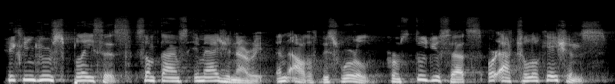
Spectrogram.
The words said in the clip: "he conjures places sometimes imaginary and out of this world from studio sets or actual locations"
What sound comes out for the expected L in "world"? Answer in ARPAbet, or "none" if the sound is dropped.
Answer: L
